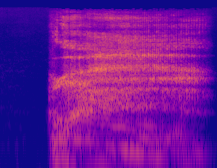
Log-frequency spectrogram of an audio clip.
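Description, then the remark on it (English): A human voice imitates a growl as a practice growl: one sustained, rough, throaty roar lasting about a second and a half, loud and gravelly, with a strained rasp that holds steady before cutting off. “Then you open your mouth and let out a practice growl.”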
